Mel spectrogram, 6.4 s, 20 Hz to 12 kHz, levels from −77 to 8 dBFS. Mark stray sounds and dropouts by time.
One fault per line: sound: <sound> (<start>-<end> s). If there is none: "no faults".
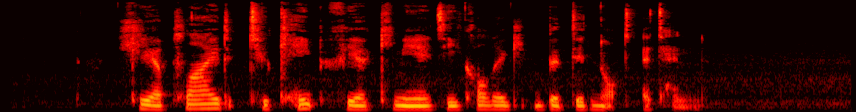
no faults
